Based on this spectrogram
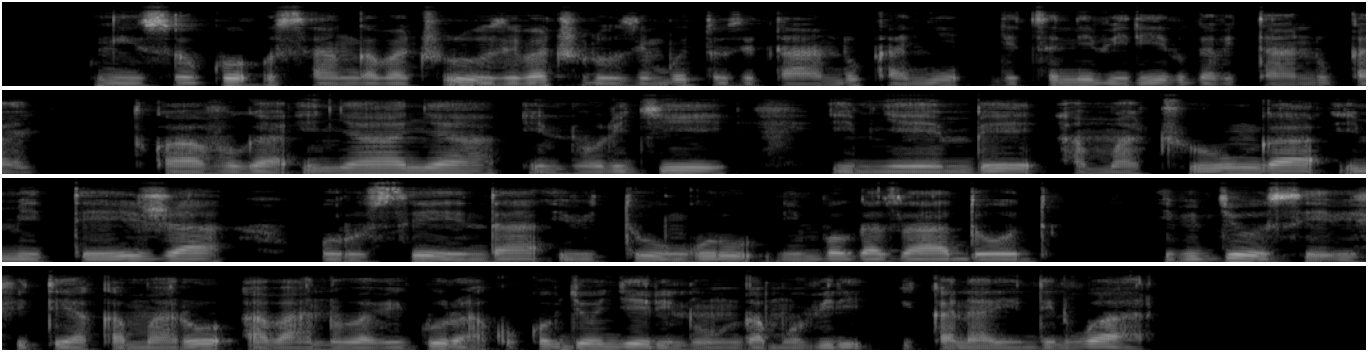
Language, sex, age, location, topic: Kinyarwanda, male, 25-35, Kigali, agriculture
